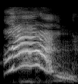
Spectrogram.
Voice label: strider run, female; npc; Garry's Mod; hl2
